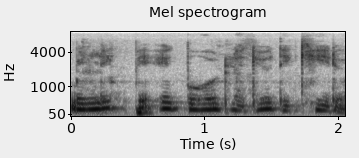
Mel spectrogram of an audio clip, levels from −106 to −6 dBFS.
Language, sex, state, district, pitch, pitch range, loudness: Rajasthani, female, Rajasthan, Nagaur, 160 Hz, 140-170 Hz, -20 LUFS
